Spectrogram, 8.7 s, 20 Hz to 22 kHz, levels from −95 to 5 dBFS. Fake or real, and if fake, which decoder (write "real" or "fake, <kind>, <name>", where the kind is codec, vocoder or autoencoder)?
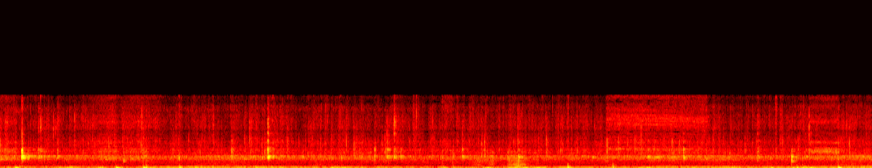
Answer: fake, vocoder, BigVGAN v2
